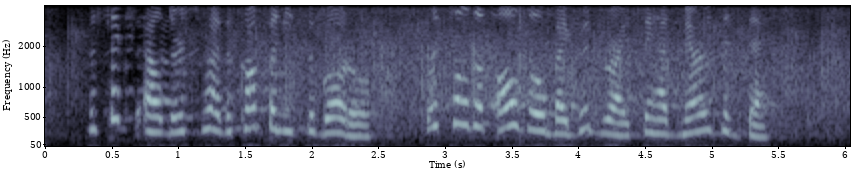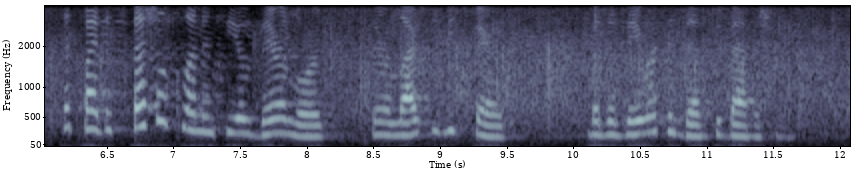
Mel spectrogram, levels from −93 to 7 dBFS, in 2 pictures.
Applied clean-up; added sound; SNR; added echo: none; Applause; 14 dB; reverberation time 2.7 s.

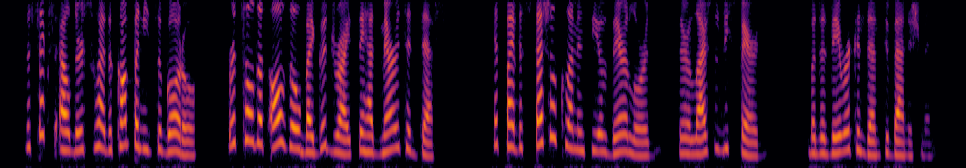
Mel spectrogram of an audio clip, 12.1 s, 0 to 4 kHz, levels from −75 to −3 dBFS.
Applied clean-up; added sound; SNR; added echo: none; none; none; none.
